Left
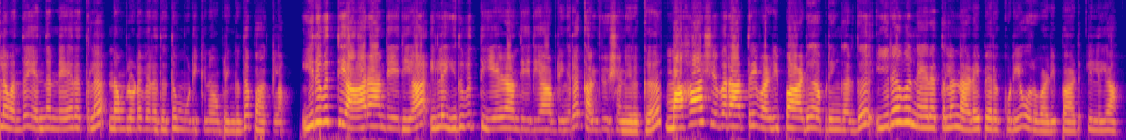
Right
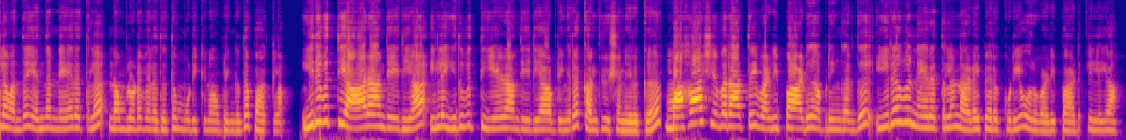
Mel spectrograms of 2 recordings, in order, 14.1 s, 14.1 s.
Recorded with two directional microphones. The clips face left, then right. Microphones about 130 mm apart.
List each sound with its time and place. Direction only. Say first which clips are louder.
0.0 s a woman's voice: right 4 dB; 25° right (ahead or behind)
3.8 s a woman's voice: right 3 dB; 20° right (ahead or behind)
